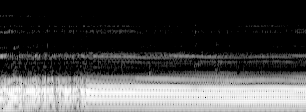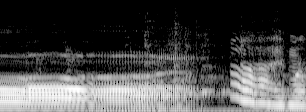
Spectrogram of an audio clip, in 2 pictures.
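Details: An Alaskan Malamute howls along to a familiar song, a long, steady, mournful note that slides downward and then wavers back up.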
